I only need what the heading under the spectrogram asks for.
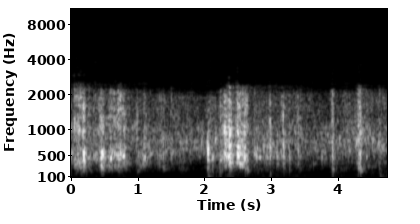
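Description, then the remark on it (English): Wooden rowboats scrape and bump up onto the shore as they are beached, amid steady sloshing water, with several sharp hollow knocks and clatters of hulls and oars. “They beached the boats and got out to face a grinning Pryor in his detail.”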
